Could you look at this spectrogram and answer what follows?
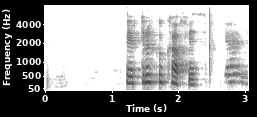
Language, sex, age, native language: Icelandic, female, 40-49, Icelandic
